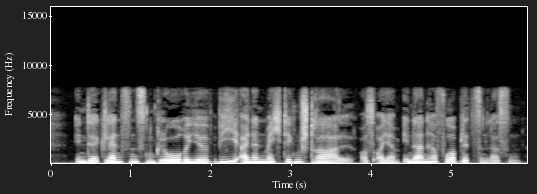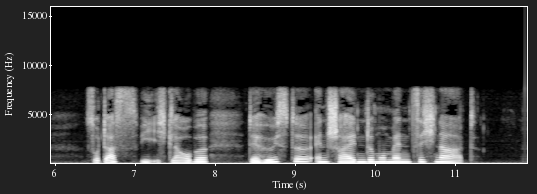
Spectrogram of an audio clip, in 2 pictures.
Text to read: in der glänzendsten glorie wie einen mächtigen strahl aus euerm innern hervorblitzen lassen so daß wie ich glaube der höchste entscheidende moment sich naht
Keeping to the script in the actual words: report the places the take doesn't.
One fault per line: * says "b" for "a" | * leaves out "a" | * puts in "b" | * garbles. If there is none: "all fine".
all fine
